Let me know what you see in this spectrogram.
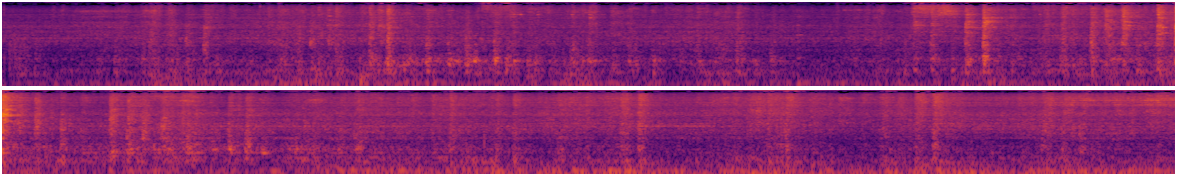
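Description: Steady rumble of a loco-hauled ZSSK passenger coach running on rails, heard from inside the coach, with scattered sharp clacks from the wheels on the track. The rumble grows slowly louder toward the end.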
